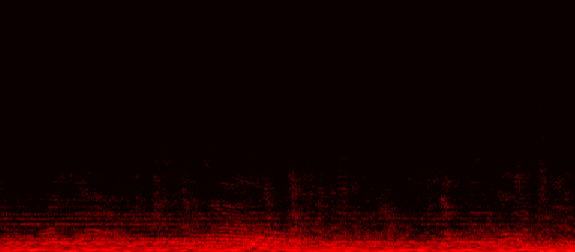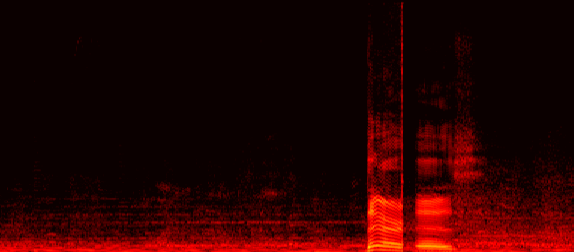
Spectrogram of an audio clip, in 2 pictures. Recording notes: Sunday Service Recording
